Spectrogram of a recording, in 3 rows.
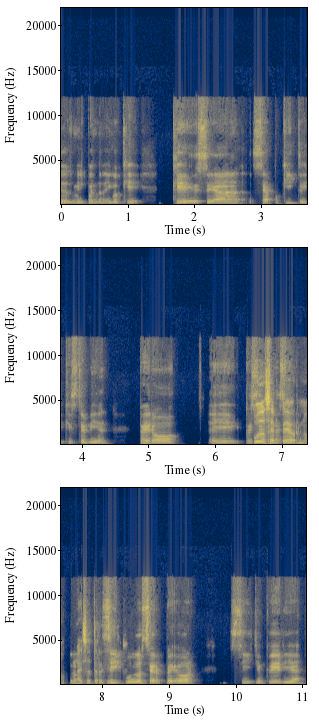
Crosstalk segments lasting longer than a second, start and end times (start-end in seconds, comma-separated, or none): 6.5-8.4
